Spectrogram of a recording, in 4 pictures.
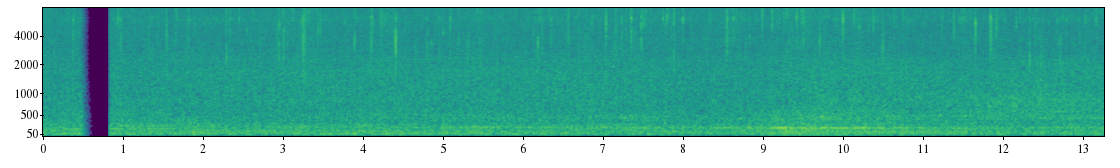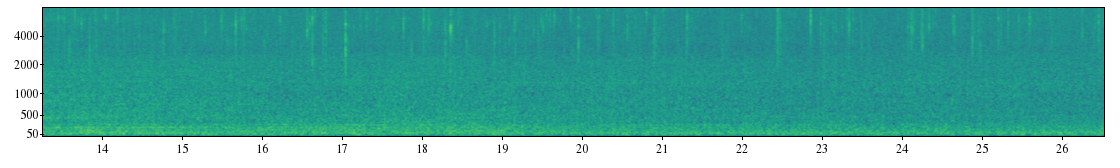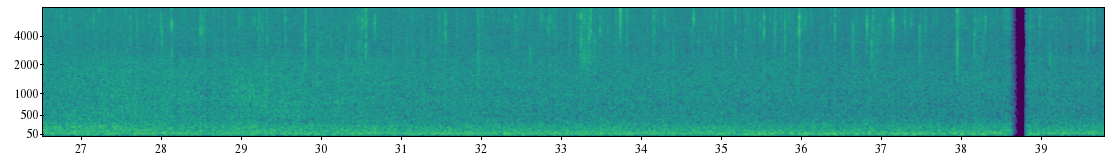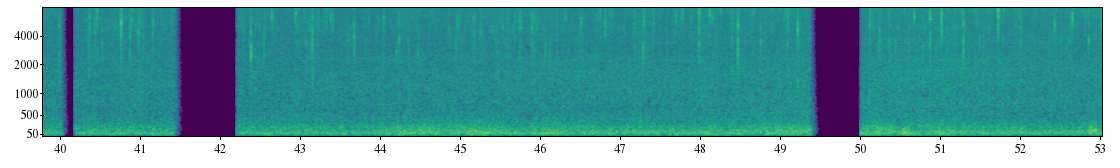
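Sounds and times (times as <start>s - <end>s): rain on stone paving and shrubs: 0.0s - 41.6s, 42.2s - 53.0s
raindrop ticks: 0.8s - 26.5s, 27.6s - 39.1s.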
